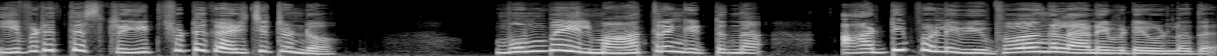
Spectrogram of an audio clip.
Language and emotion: Malayalam, happy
